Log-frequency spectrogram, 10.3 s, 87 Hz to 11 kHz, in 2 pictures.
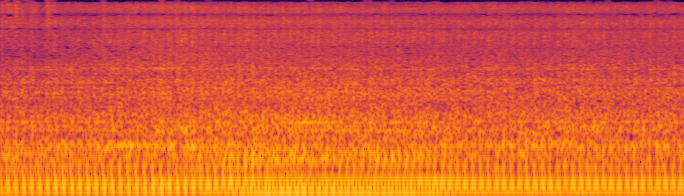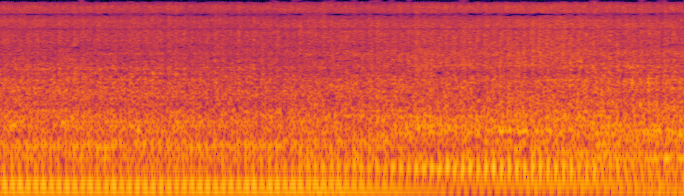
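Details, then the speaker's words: Small single-cylinder petrol engine converted to hydrogen, with its water injection swapped for petrol and hydrogen at only 1–2 psi instead of the usual 6: steady, even idle with no misses or knocks. "Okay, [snorts] so nothing really special there. We've got it running on petrol and the hydrogen mix."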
